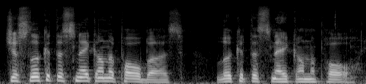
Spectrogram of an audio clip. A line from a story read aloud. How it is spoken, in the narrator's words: he says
